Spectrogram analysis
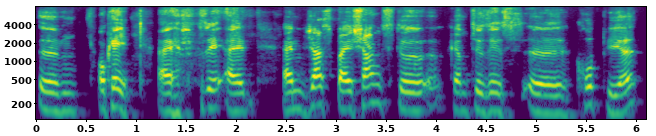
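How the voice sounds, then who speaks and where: A man's voice: fairly high pitch, a little mellow, lo-fi sound. A man with a German accent, a native German speaker, talking hesitantly in an online meeting over a video call. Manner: hesitant, many fillers, slow. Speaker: author and meeting participant. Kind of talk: casual video call discussion.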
